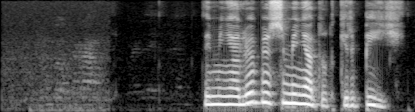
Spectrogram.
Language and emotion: Russian, neutral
